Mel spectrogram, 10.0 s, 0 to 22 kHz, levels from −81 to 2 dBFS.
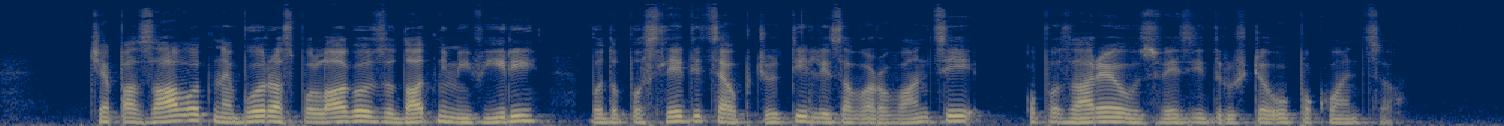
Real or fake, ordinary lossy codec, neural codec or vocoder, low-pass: fake; MP3, 96 kbps; vocoder, 44.1 kHz, 128 mel bands every 256 samples, BigVGAN v2; 19.8 kHz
